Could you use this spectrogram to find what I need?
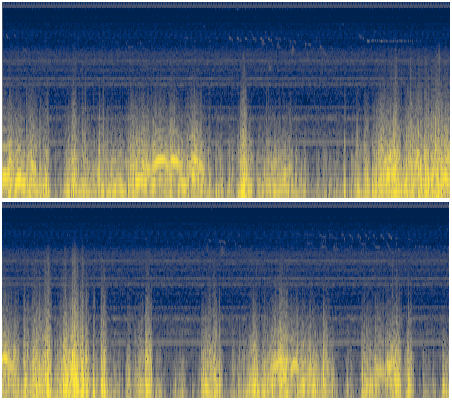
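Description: Strong wind gusts and rumbles across open ground.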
